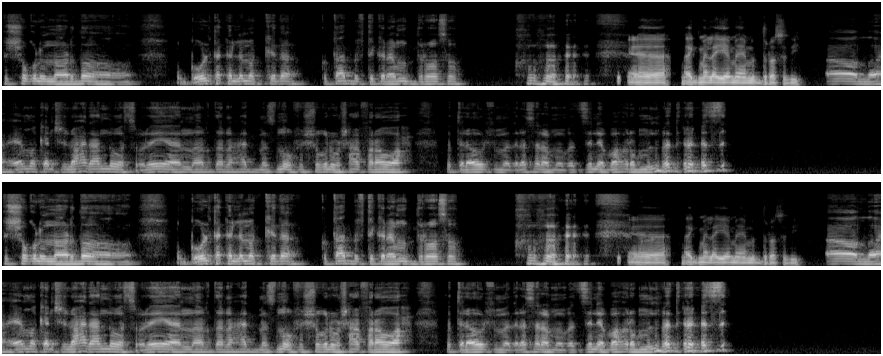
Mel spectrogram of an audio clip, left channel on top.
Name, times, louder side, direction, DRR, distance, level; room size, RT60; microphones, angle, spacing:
voice 1, 0.0-4.6 5.1-6.5 8.2-16.1, right 3 dB, 35° right, 0.6 m, -23 dB
voice 2, 6.3-8.0, left 3 dB, 50° left, 0.6 m, -19 dB
head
